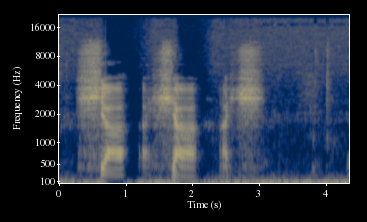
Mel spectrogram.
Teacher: this is the voiceless alveolo-palatal sibilant fricative consonant. Sometimes it's called palatal, but it's technically alveolo-palatal, as way too much research will get you.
